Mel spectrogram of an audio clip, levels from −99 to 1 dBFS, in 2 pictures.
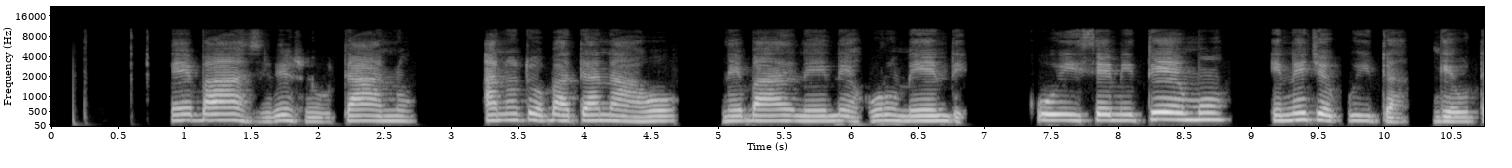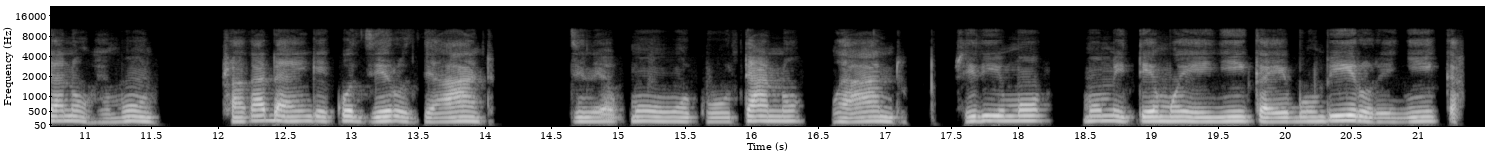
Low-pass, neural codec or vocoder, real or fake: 9.9 kHz; none; real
